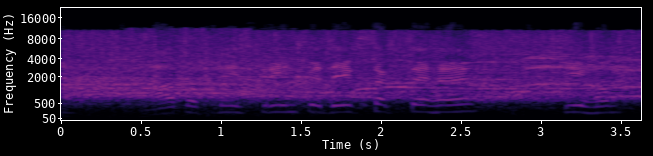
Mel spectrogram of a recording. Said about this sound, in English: Cheers and applause at Mission Control in the southern Indian city of Bengaluru. People are applauding. As India's Chandrayaan 3 lander successfully touched down near the lunar South Pole.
